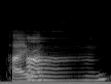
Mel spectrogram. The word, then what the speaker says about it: Pyra: You want to pronounce her name for me? Pyra? Yeah, Pyra.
